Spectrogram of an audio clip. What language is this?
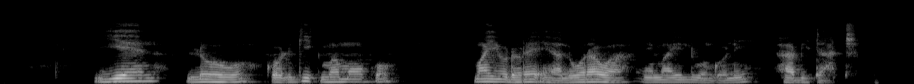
Luo (Kenya and Tanzania)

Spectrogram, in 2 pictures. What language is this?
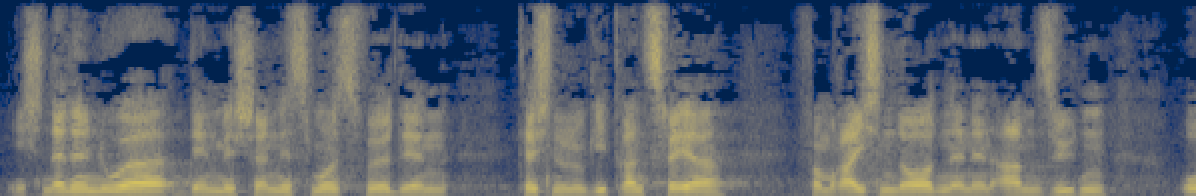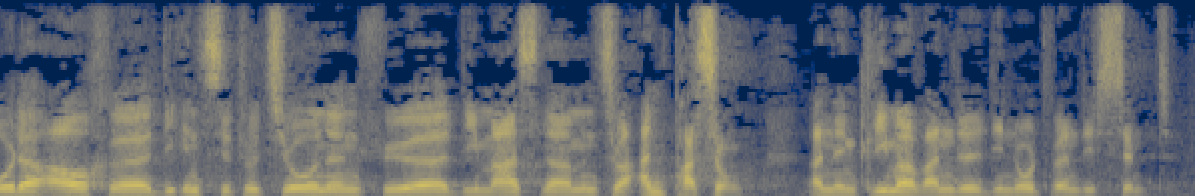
German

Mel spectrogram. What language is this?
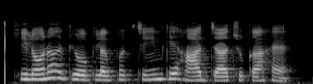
Hindi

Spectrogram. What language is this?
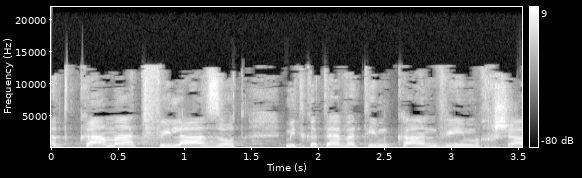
Hebrew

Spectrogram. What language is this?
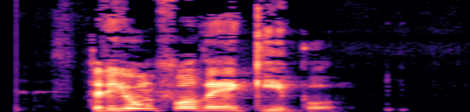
Galician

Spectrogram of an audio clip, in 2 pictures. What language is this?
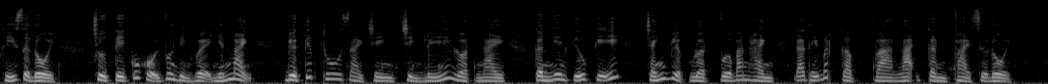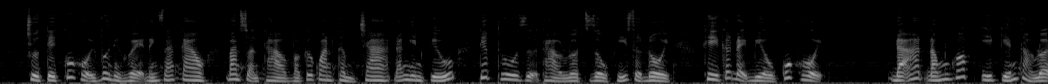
Vietnamese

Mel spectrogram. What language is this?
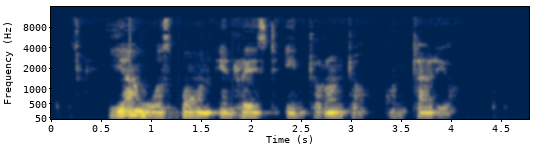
English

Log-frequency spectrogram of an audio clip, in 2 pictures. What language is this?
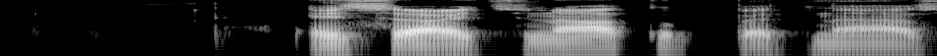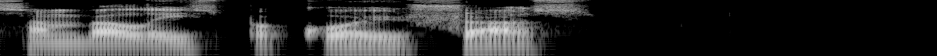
Latvian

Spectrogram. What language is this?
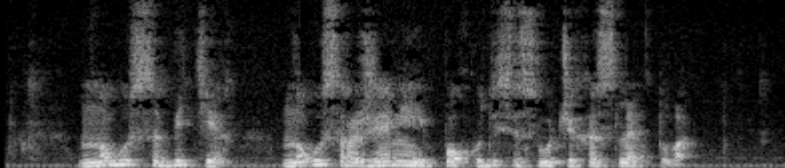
Bulgarian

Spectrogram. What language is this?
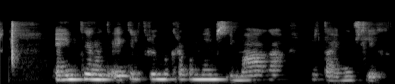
Icelandic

